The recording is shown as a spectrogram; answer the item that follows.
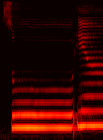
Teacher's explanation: tanwinnya dibaca samar-samar, siap-siap menuju huruf fa disertai dengung. Su'in, dengung dan samarnya sama. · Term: ikhfa awsat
